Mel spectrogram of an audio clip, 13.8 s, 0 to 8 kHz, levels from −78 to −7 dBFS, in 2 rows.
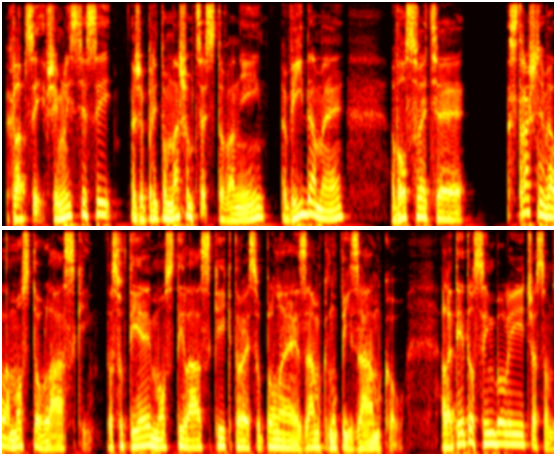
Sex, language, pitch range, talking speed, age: male, Slovak, 90-130 Hz, 130 wpm, 40-59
